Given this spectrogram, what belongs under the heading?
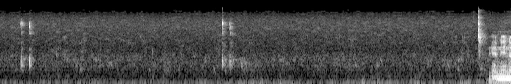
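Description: A few sharp computer mouse clicks while operating CADWIND filament winding software, a double click near the start and another a few seconds later, faint and isolated against a quiet background.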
